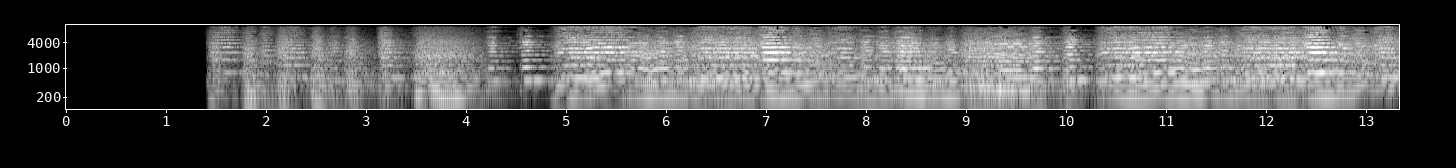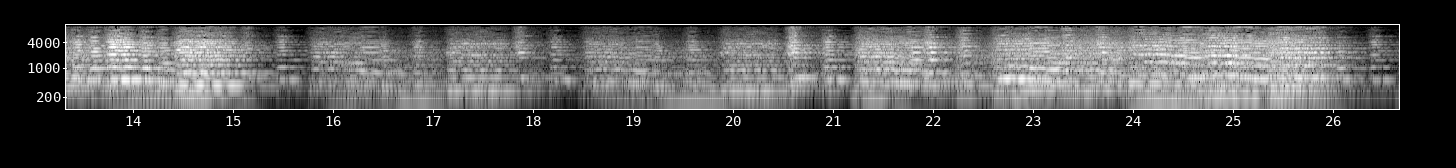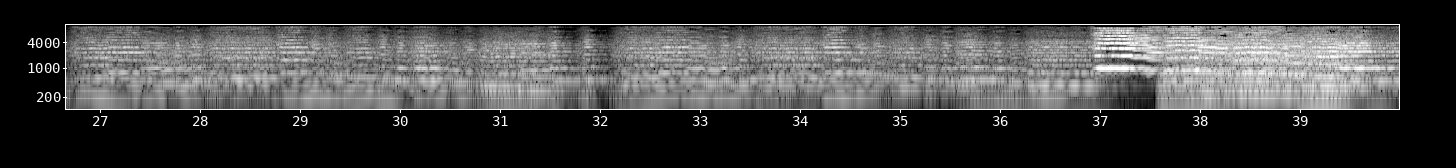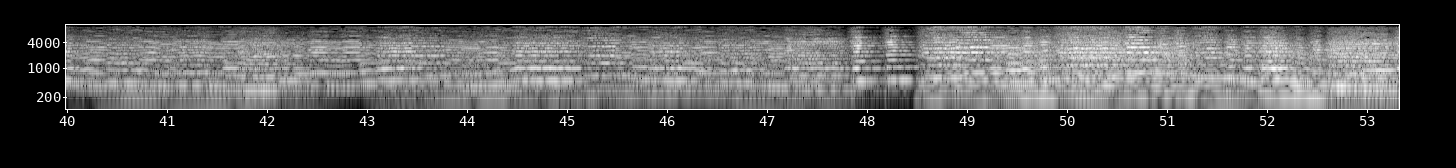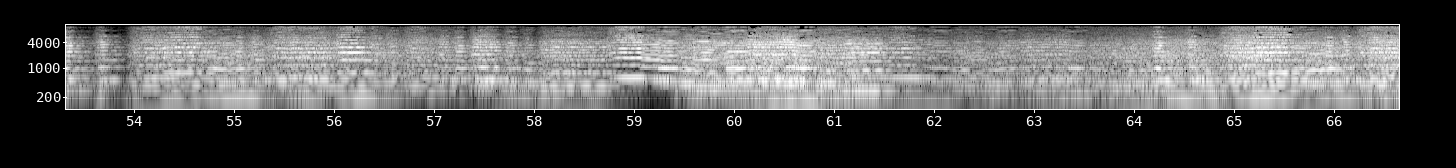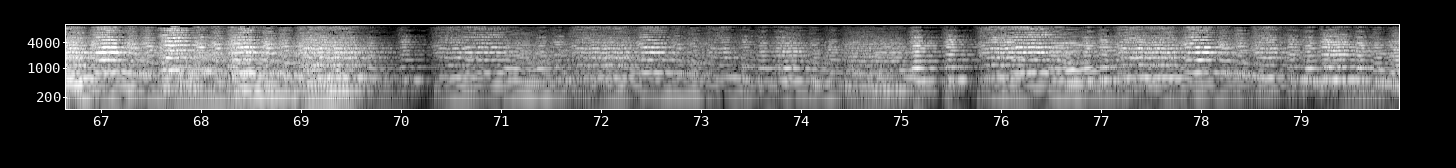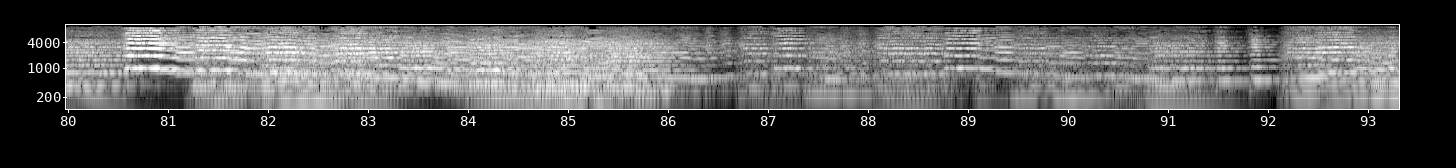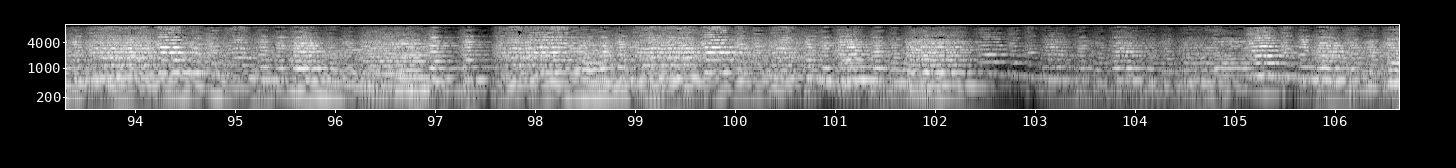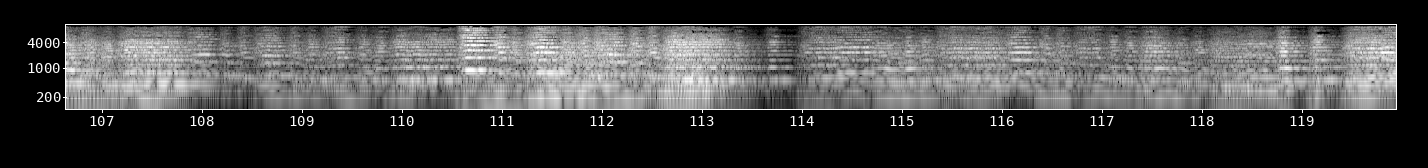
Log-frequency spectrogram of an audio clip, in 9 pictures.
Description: Voicing: Oboe and String Quartet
